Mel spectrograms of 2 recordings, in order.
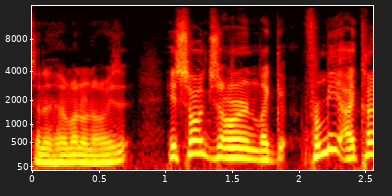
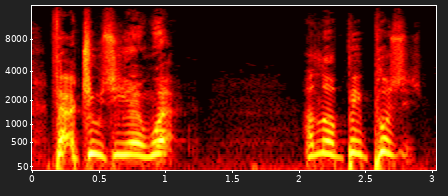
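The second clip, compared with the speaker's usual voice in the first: high put-on singer voice, hammed-up; 9 semitones higher than usual. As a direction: camp it up like a crooning pop star. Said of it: "And I was like".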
